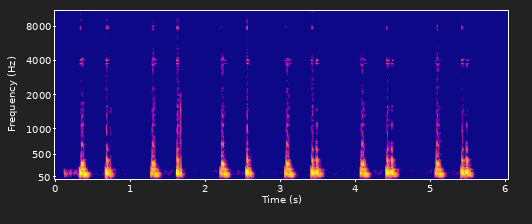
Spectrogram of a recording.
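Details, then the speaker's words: Physiologic splitting of the second heart sound in a normal heart: regular lub-dub near 60 a minute, S2 single during the first beats with expiration, then splitting as the patient inhales. "the first few beats are with exhalation and then the patient inspires and you should be able to hear the splitting of the second heart sound"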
